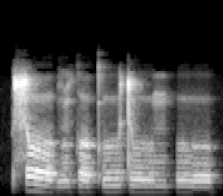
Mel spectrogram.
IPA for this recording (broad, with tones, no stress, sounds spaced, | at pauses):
s oː˦˨ ɡ ũ˨ k o˨ kʼ uː˦ t uː˦ m | uː˨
